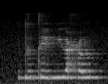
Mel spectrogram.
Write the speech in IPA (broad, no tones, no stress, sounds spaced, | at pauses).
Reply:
d ʊ t e mʲ ɯ ħ ʊ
